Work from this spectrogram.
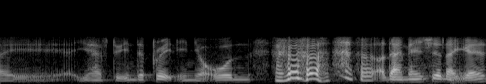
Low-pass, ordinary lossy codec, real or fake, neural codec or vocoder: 3.6 kHz; none; real; none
